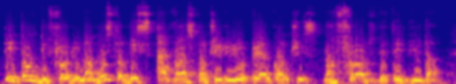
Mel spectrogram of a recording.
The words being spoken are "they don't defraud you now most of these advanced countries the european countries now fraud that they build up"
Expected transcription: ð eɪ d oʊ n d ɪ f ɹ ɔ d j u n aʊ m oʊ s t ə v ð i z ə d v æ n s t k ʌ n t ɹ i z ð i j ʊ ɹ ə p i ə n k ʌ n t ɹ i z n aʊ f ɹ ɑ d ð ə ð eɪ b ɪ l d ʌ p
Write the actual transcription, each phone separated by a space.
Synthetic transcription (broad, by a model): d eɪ d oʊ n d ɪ f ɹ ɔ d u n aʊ m oʊ s t ə v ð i s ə d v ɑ n s k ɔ n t ɹ i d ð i j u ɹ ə p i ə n k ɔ n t ɹ i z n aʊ f ɹ ɑ d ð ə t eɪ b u d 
